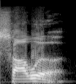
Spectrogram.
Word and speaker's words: sour: But people try people mispronounce this word. It is not sore, it is sour.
